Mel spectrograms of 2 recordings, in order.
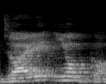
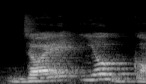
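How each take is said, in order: First: Said in the usual way. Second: জয়ে ইয় গ spelled out slowly, each part separated; slow spelled-out name. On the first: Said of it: "বলে থাকি". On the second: Shown as a demonstration. Teacher slowly spelling out জয়ে ইয় গ for young pupils. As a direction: sound out জয়ে ইয় গ slowly and clearly for the class. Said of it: "যারা একটু বড় আছি তারা বুঝবে".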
